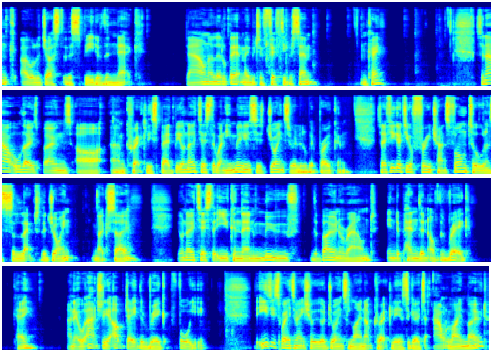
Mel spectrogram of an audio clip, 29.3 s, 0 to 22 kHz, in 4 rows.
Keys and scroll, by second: 3.8-4.8 typing, 6.2 space, 16.0 space, 25.3 z.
